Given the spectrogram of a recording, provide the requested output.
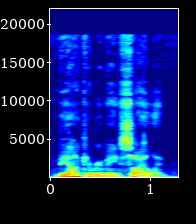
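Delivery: plain reading voice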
